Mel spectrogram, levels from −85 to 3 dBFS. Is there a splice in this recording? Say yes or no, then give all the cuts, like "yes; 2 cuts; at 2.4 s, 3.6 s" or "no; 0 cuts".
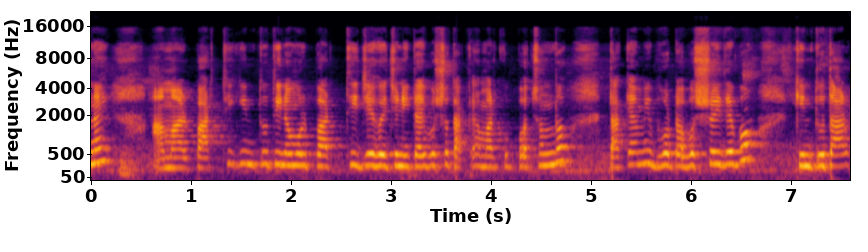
no; 0 cuts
